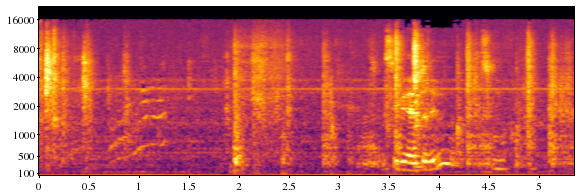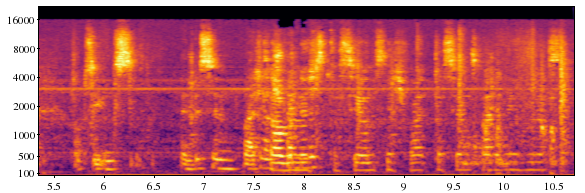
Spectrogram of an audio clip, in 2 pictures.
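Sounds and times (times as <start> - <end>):
faint hum: 0.0 - 10.6
cat meowing: 0.7 - 1.4
speech: 3.6 - 5.0, 5.8 - 10.6.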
